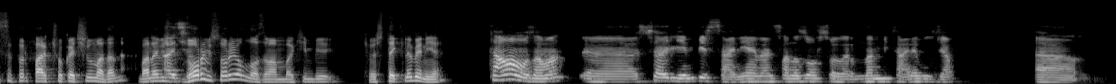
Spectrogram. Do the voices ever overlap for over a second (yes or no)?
no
